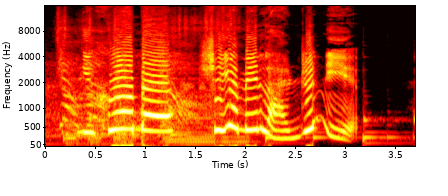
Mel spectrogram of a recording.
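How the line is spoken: Cheerful, grinning. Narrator (Chinese): 熊爸爸笑嘻嘻地说

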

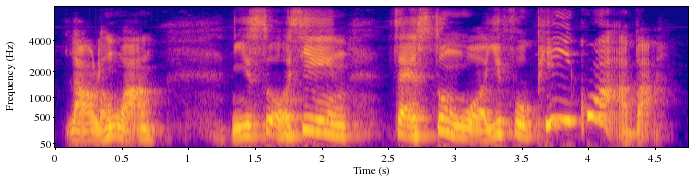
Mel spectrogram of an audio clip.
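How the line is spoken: Laughing. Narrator (Chinese): 悟空笑着对龙王说

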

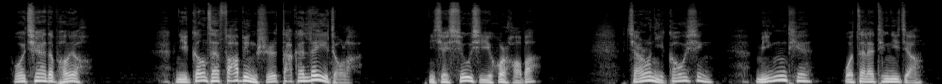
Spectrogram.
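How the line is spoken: Loud. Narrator (Chinese): 他大声说道

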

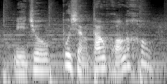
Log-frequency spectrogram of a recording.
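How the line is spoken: Low voice, blunt question. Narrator (Chinese): 童夫人……压低声音开门见山地问

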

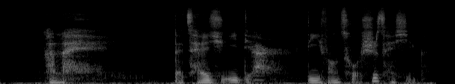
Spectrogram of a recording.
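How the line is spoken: Murmuring to himself. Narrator (Chinese): 他喃喃自语说

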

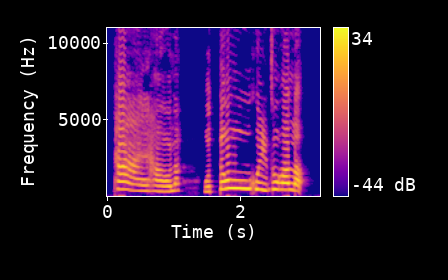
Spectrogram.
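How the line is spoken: Loud joyful shout. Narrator (Chinese): 大声喊道

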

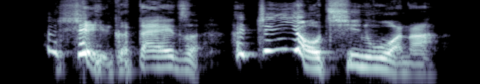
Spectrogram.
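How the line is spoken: Silent amused thought. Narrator (Chinese): 孙悟空心里暗笑

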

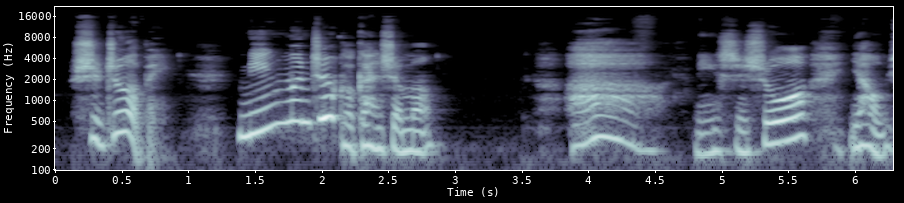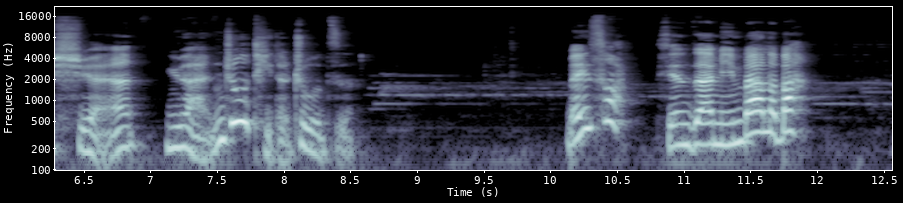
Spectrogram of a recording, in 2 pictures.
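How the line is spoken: Hearty laughter. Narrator (Chinese): 达芬奇哈哈大笑起来

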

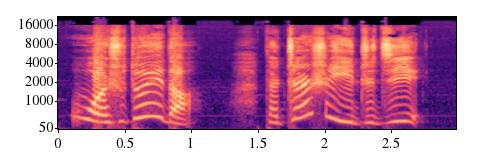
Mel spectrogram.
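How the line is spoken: Startled cry. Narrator (Chinese): 玛丽莲惊叫

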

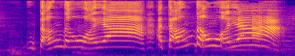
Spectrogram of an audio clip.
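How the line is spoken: Loud call. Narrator (Chinese): 青蛙大声叫道

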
